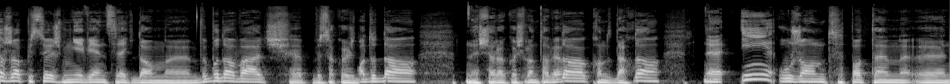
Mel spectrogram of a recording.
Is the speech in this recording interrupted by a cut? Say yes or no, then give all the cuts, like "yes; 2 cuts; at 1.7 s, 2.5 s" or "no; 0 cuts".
yes; 7 cuts; at 1.3 s, 3.1 s, 3.6 s, 5.2 s, 5.6 s, 6.3 s, 7.7 s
